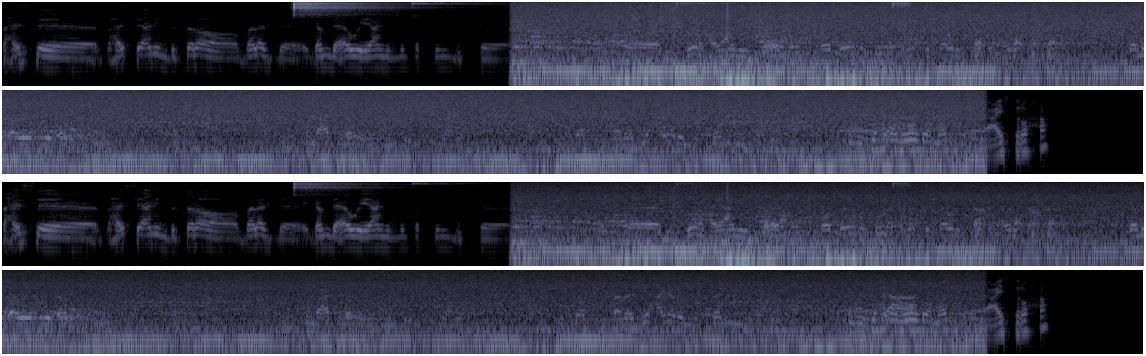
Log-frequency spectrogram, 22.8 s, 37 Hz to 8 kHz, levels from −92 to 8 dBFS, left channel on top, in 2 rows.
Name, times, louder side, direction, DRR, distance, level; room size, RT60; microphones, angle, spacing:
voice 1, 0.0-4.1 4.3-5.1 5.9-10.7 11.2-12.3 14.8-15.0 16.9-19.3 20.0-20.6, right 2 dB, 30° right, 1.3 m, -57 dB
sound 1, 2.9-5.0 6.7-7.6 8.9-9.1, left 14 dB, 70° left, 0.9 m, -45 dB
sound 2, 5.1-21.3, left 4 dB, 35° left, 0.8 m, -47 dB
voice 2, 11.4-12.7 13.1-13.5 14.4-16.1 19.9-21.9, left 1 dB, 10° left, 1.1 m, -57 dB
head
